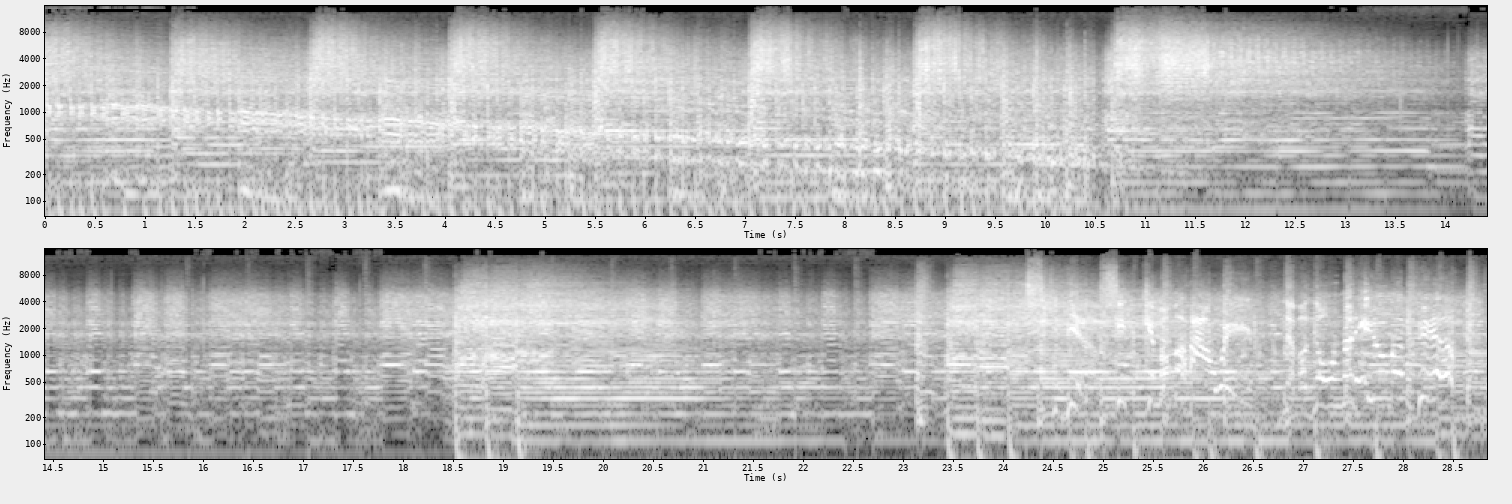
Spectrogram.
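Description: A loud heavy metal song plays without pause, opening with pounding, evenly spaced drum hits and a descending guitar swoop before settling into dense, distorted riffing that fills the whole track.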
